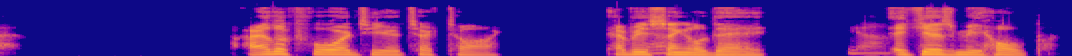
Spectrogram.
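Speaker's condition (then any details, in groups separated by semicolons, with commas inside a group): ALS, C9 mutation; limb onset in fingers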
